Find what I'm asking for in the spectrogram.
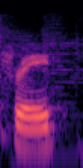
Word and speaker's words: Fried: Some people pronounce it Freed.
